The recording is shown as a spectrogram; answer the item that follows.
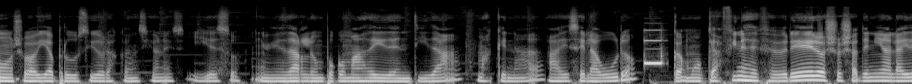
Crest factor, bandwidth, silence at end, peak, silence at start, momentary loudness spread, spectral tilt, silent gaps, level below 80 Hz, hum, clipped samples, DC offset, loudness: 16 dB; 15 kHz; 0 s; 0 dBFS; 0 s; 8 LU; -6.5 dB/octave; none; -36 dBFS; none; under 0.1%; under 0.1%; -16 LUFS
